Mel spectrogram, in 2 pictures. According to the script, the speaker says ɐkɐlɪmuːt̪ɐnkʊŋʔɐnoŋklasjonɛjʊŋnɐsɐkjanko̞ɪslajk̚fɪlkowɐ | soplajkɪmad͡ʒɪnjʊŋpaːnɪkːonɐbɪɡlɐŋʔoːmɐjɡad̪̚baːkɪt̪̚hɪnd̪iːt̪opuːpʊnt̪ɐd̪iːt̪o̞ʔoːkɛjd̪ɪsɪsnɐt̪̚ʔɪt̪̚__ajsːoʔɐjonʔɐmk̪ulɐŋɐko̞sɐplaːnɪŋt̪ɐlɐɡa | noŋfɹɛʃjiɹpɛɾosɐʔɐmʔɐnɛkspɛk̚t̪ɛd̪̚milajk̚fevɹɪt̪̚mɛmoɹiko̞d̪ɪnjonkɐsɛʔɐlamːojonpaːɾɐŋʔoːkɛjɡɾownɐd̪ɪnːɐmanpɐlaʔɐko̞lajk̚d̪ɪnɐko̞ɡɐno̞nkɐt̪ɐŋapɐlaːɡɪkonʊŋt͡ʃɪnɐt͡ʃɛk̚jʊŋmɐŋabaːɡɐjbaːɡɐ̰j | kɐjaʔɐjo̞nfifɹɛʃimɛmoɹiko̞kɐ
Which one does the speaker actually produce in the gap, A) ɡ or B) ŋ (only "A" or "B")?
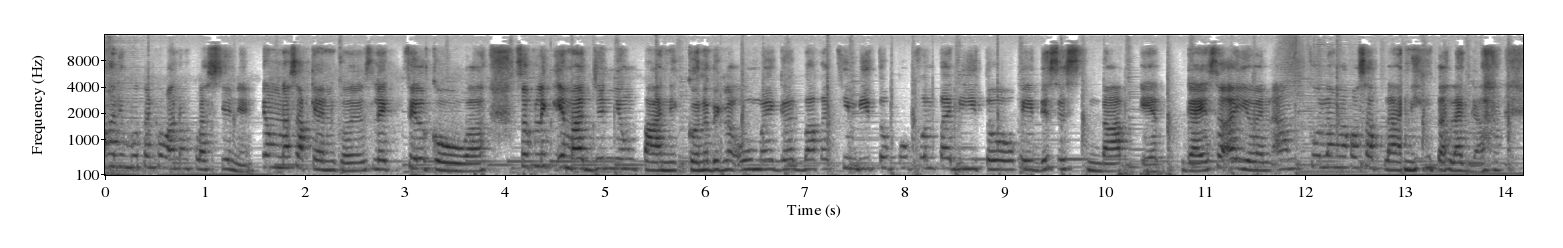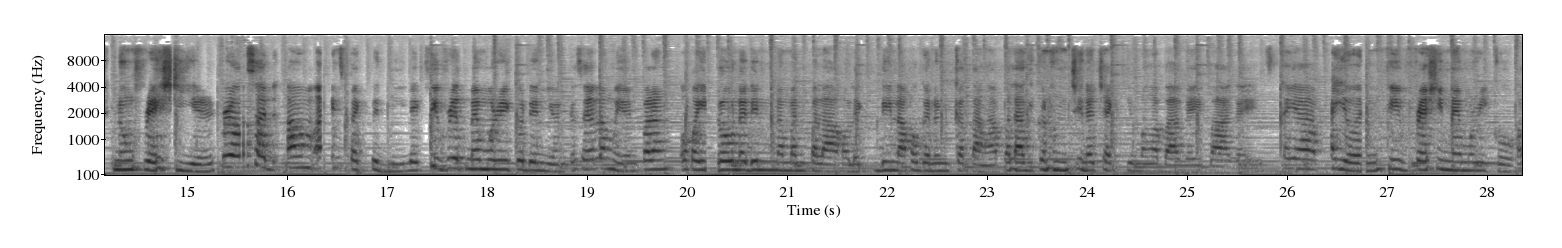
A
